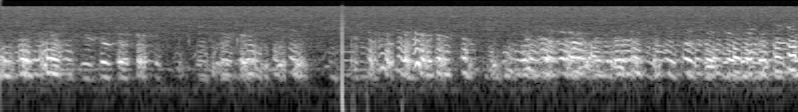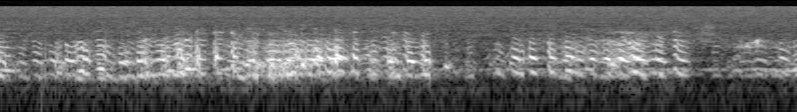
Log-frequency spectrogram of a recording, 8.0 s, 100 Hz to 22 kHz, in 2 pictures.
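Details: Many montane brown frogs calling together at Kawaguchiko Field Center, Japan, 1 March 2020; fast, clucking pulsed croaks pile up into a busy chorus with brief lulls, and a single sharp knock is heard partway through.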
